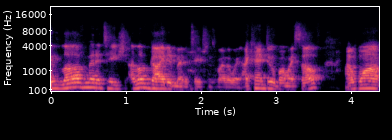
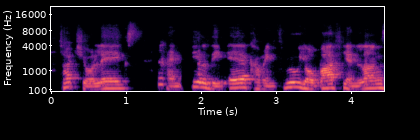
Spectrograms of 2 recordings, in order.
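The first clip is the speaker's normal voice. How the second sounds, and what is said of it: Fake Indian accent, meditation-guide voice. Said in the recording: “one of those like cool voices where it's clearly a white guy who has some sort of like weird Indian accent ... Why do you have that accent?”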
